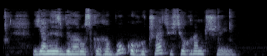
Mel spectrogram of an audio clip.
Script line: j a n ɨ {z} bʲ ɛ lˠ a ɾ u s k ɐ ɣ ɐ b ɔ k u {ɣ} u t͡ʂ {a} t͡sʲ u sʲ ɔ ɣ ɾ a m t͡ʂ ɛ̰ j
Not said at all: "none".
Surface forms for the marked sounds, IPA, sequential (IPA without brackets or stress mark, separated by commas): z, ɣ, a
